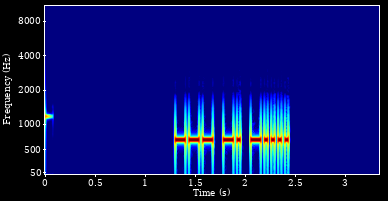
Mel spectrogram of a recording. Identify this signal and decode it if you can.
Morse code, heard as a keyed tone, about 34 wpm, 700 Hz. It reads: ON6
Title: Callsign Prefixes for Top 100 DXCC - 35wpm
